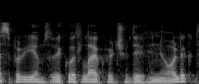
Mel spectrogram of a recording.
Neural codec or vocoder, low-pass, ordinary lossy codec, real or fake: codec, 24 kHz, 0.9 kbps, WavTokenizer, small release; 7.2 kHz; MP3, 48 kbps; fake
